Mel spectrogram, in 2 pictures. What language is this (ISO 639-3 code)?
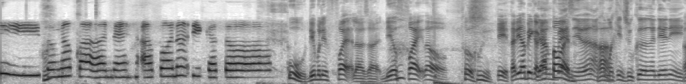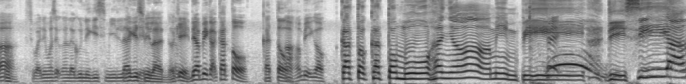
msa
